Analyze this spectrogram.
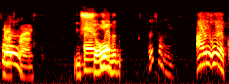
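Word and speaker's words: Krone: lady who comes in, Krona. Crone. Is it not Krona? No, it's Crone.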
